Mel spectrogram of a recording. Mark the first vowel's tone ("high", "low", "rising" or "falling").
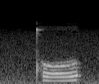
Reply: rising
